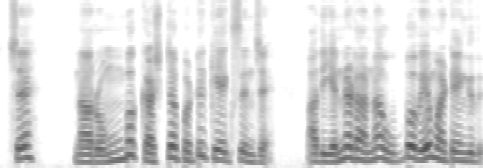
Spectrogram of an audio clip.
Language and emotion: Tamil, sad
